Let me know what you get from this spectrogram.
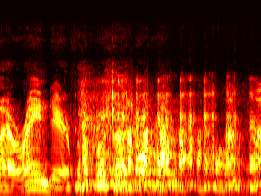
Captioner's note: laughing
